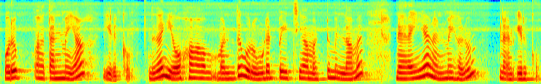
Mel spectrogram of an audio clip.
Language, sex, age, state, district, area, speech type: Tamil, female, 30-45, Tamil Nadu, Tiruppur, rural, spontaneous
